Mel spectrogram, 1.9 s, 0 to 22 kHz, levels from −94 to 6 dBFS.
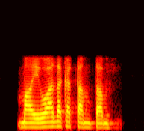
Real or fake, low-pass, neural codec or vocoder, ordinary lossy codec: fake; 3.6 kHz; codec, 24 kHz, 0.9 kbps, WavTokenizer, medium speech release version 1; Opus, 32 kbps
